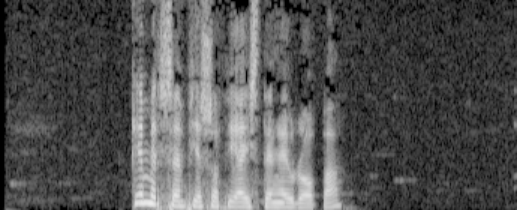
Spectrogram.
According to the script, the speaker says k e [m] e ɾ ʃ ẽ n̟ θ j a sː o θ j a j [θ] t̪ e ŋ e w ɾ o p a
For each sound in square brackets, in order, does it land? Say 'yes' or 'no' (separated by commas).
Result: yes, no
